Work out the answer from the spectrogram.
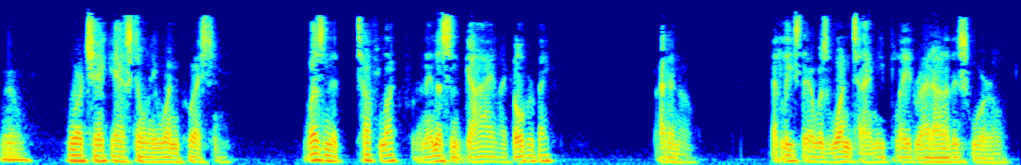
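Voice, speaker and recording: An actor playing a wisecracking American private eye in a 1940s radio noir, deadpan and clipped. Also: male voice, low-pitched, normal speed, gravelly, pauses often, slightly rough, no room sound, heavily acted. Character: hard-boiled wisecracking male waterfront private eye. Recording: dry, muffled 1940s radio recording.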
